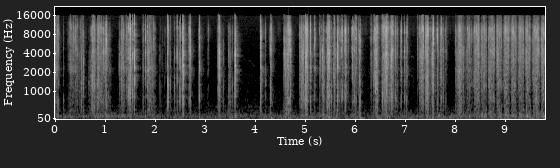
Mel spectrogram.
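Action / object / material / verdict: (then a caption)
scrape / layered foam scrub sponge / foam / none. A green layered foam scrub sponge with a bumpy green surface and a pale foam layer is scratched with long nails. The result is a rapid, uneven run of dry, bright scratching and rasping bursts, separated by brief pauses, with almost no low end.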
